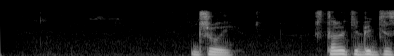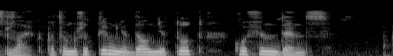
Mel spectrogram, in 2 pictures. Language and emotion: Russian, neutral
